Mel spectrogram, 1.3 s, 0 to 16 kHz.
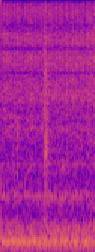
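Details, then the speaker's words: Dodge 360 Magnum V8 truck with glass packs and leaks everywhere before new eBay catback: loud raspy idle with lumpy chuffing pulse from the pipes; exhaust leaks. "Anyways, this is what it sounds like. It's got glass packs and stuff on it. Got leaks everywhere."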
